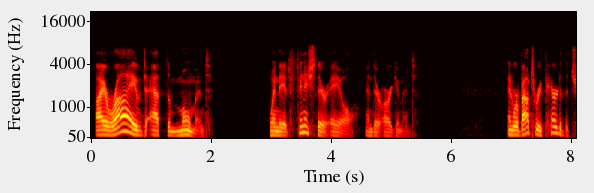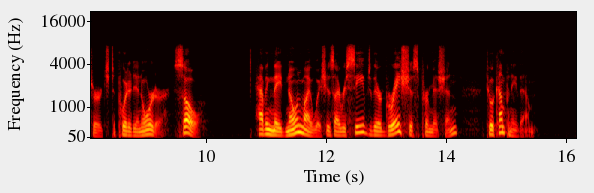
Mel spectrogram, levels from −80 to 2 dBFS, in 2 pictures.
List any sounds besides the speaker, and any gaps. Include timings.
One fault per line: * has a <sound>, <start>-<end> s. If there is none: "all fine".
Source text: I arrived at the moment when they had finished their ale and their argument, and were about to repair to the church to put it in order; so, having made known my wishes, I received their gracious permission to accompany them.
all fine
